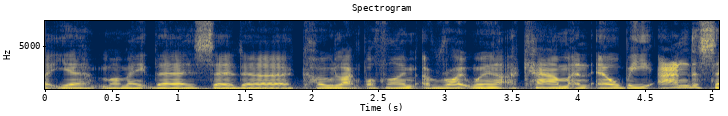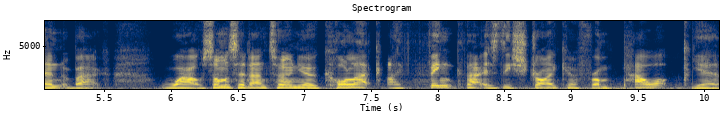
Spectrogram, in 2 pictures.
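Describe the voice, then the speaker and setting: A man's voice: mid-range voice, a bit bright. A young man casually talking to camera about football for his vlog, chatty and rambling. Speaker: football vlogger.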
